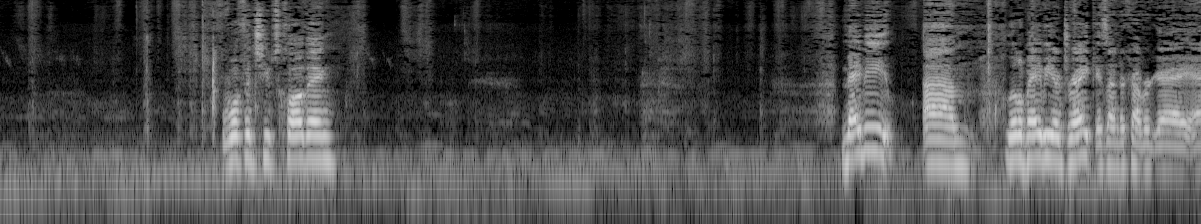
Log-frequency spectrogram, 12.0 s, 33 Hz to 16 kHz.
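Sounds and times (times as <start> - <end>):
low hum: 0.0 - 11.6
cards being shuffled: 0.2 - 2.8.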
